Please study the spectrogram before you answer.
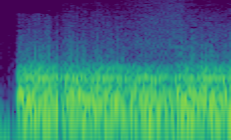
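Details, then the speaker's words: Normal breath sounds of a normal person heard through a stethoscope: soft, steady rush of air, no wheeze or crackle. "இப்போ ஒரு normal பர்சனுக்கு இந்த steth வச்சு கேட்கும் போது அது காத்து கஷ் ஆற மாதிரி இப்படிதான் கேட்கும்."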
